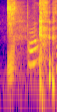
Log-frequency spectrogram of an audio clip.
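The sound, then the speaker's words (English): A string of wet, raspy fart noises from a video game gun that makes fart sounds each time it is shot, loud, sputtering in several bursts over about a second with broad noisy blasts and brief tonal squeaks. “Every time you shoot, it makes fart sounds out of your fucking hell, man.”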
